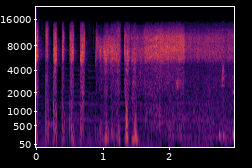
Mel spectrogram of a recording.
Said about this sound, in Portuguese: Bom, isso é o barulho do CD girando. Eu, eu, eu gosto dessa parte aí. É o barulho do CD girando no driver.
